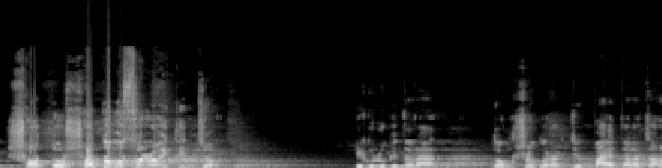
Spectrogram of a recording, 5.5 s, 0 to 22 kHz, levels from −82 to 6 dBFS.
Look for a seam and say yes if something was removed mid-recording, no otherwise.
no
